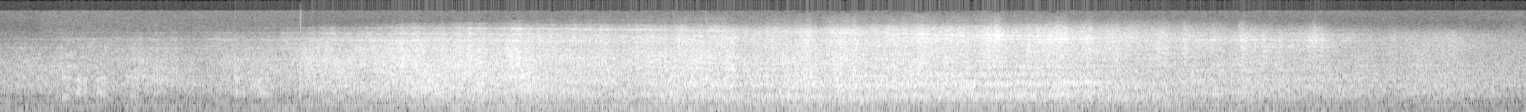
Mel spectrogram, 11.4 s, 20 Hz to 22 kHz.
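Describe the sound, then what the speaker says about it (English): A KLM Boeing 737-800 arriving from Amsterdam lands on runway 09 left at Heathrow, its engines a broad, steady roar that swells to a peak midway and then eases off, with a voice talking over it. "This is KLM's 737-800, jumping across from Amsterdam"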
